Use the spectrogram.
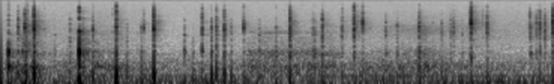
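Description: A hollow, dark purple plastic setting-spray bottle with a spray nozzle is held in the hands and tapped and scratched with long nails. Quick, irregular, light clicking taps mix with soft scratching over a low, steady rumble, each tap dry and dying away at once.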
